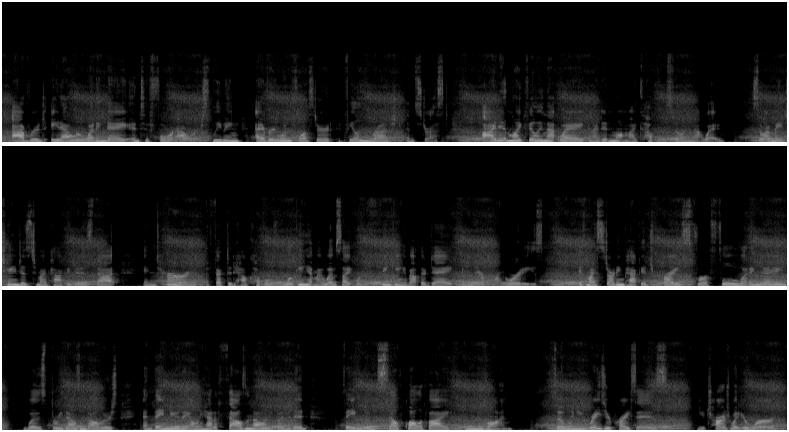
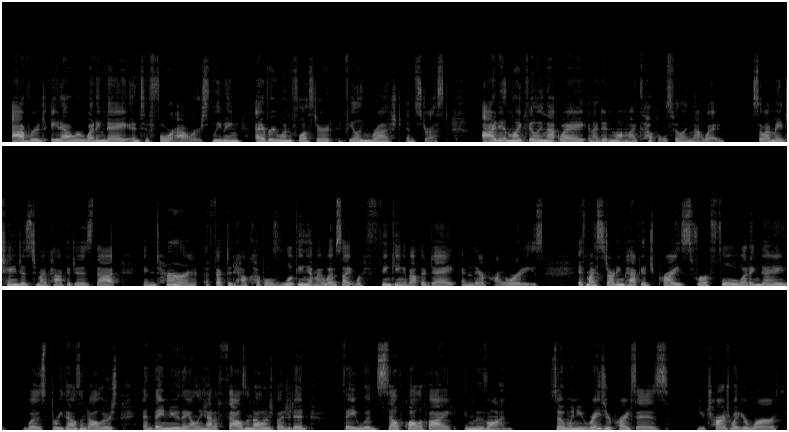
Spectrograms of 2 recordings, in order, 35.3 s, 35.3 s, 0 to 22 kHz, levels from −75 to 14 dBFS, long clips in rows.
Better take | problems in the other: second | hiss; loud; throughout; 8 dB below the speech

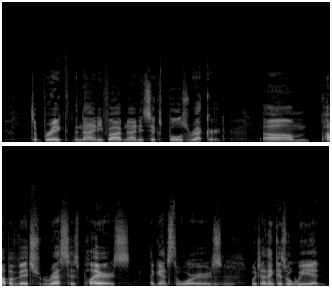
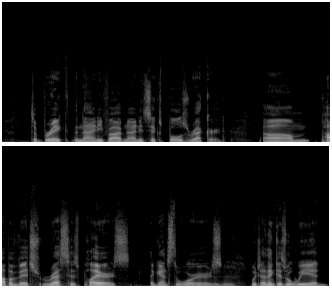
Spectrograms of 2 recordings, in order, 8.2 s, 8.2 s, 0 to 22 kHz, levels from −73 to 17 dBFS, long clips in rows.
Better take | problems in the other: second | thin; very; fading below 350 Hz

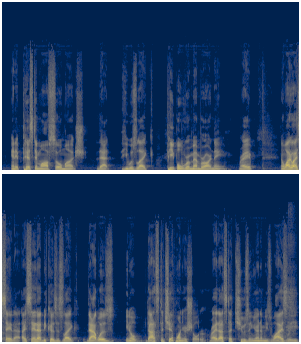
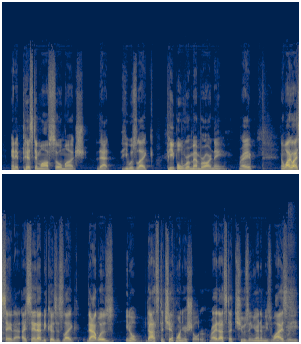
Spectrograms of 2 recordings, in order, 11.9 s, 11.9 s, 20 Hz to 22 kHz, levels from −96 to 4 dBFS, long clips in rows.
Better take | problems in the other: first | thin; very slightly; fading below 400 Hz

